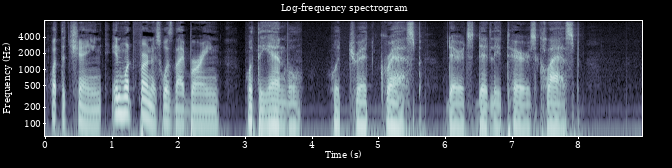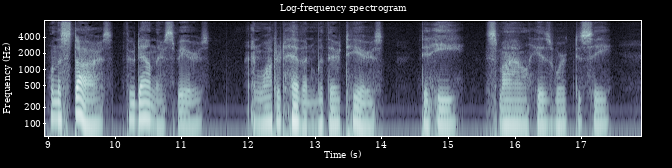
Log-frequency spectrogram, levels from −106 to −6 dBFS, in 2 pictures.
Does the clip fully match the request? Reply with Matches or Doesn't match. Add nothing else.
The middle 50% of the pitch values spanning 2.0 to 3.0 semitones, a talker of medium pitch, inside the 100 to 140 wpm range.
Doesn't match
